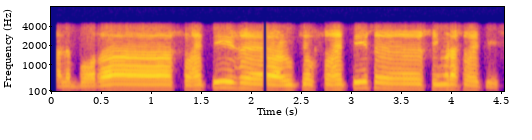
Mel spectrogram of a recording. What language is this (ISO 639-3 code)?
ori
